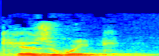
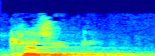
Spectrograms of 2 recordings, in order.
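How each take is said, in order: First: The W in the middle is pronounced. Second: The W in the middle is silent. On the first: The speaker calls it wrong. "Most Americans pronounce that Keswick" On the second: The speaker calls it right. "but the W is silent, it's Keswick"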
